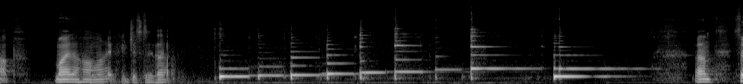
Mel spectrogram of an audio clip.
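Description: From 0.91 s to 3.97 s there is a call bitrate drop. The encoder was forced down to far fewer bits, and the coarser coding makes the sound rough and watery. Its top end also narrows from 20 kHz to 8 kHz, which dulls and muffles it. The worst stretch lasts about 2 s. The degradation points to the rate falling from roughly 32 to 9 kbps before the bandwidth estimate recovers.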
